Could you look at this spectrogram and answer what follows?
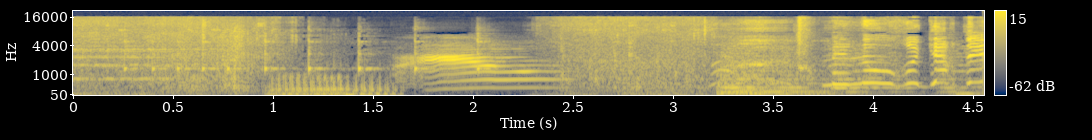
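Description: A cartoon cat meows in a clear, close, rising call, with a second longer wavering meow later, amid splashy effects and character voices speaking in French.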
